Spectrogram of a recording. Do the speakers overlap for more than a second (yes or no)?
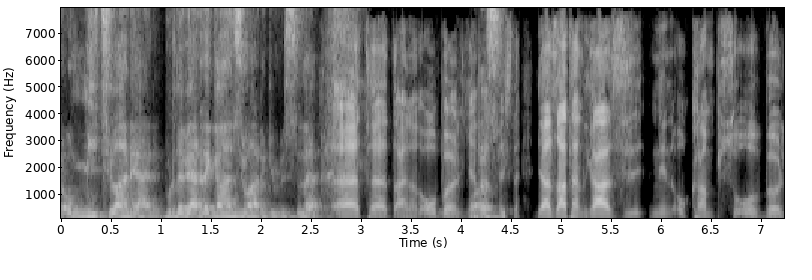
no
